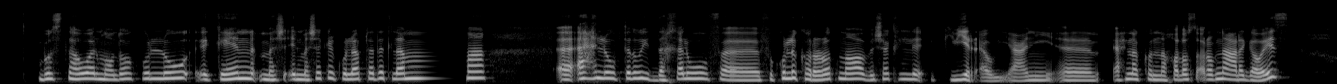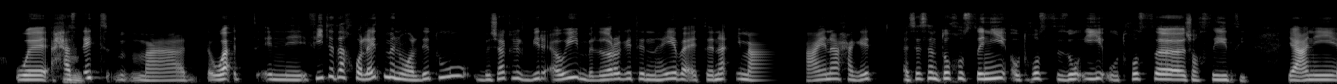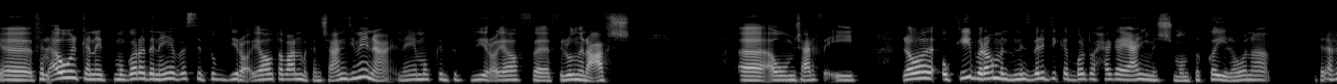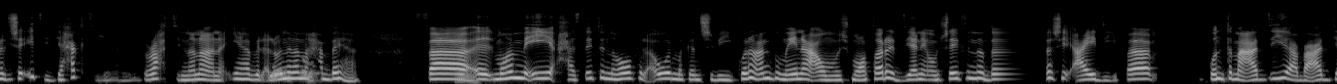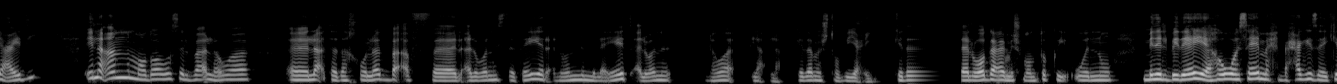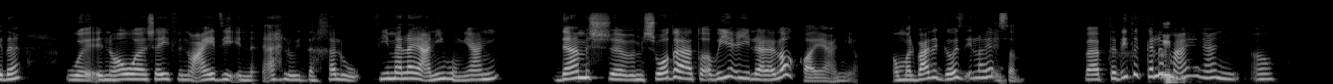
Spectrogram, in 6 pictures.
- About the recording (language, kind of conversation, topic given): Arabic, advice, إزاي أقدر أبدأ علاقة جديدة بعد ما فقدت حد قريب، وأتكلم بصراحة ووضوح مع الشخص اللي بتعرّف عليه؟
- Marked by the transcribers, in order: distorted speech; static; unintelligible speech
